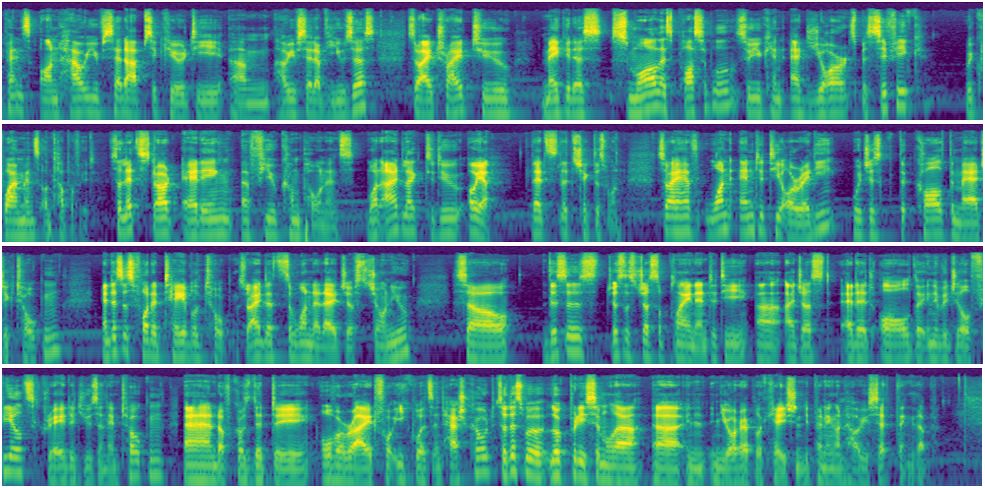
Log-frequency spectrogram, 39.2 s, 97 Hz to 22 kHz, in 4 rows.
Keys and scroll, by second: 11.3 super+w, 12.0 super+1, 15.1 super+1.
